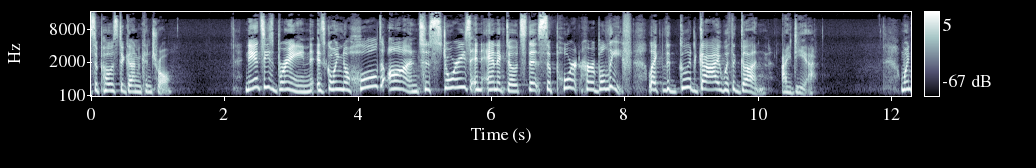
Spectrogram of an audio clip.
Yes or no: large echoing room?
yes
